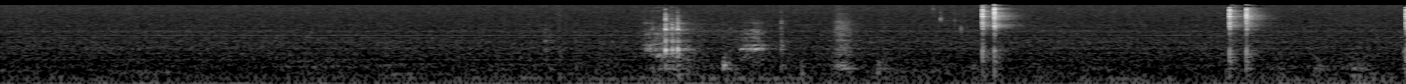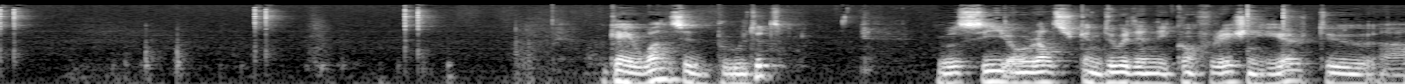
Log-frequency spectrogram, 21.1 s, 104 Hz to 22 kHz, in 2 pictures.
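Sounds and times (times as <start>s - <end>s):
computer mouse clicks: 7.1s - 7.7s, 9.2s - 9.6s, 10.5s - 10.8s, 12.4s - 12.7s, 13.5s - 14.0s.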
